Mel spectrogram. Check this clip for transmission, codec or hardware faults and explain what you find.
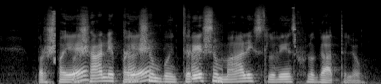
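Two kinds of fault are present in this speech: two short bursts of damaged compressed data and a stretch where the audio is doubled.

From 0.51 to 0.58 s and again from 2.91 to 2.97 s, a brief glitch breaks in. This is damaged data in a compressed stream: corrupted bytes make the decoder misread frames, lose sync and jump to the next valid frame header.

From 0.71 to 2.23 s, a second full-band copy of the speech runs roughly 0.7 s behind the original at about the same level. It has no reverberant tail or room colouring and cuts in and out abruptly. This doubled audio track likely comes from the signal being captured twice over paths with different delays, or from an edit that left two offset copies.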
